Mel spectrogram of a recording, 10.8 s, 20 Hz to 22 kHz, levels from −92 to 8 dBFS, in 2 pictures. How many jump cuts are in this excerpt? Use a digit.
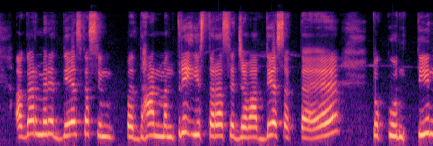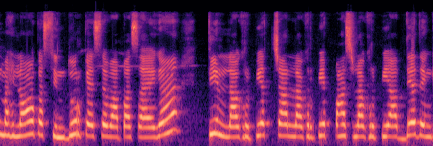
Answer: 0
